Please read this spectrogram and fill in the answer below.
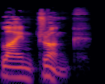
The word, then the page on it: blind drunk: British English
